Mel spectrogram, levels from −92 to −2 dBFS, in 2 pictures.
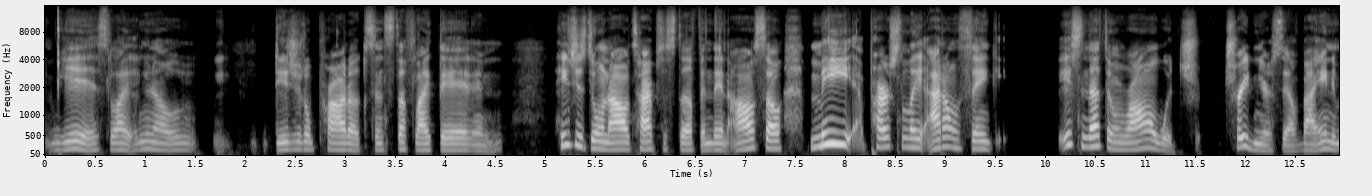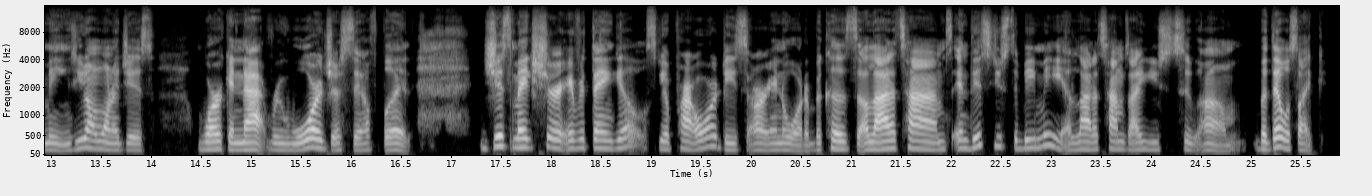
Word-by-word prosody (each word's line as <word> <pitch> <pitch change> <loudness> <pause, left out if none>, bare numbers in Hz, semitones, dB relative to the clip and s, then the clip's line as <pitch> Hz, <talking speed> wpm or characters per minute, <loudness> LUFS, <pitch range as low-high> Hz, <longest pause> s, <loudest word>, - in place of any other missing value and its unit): Yes. 165 -3 -2
Like, 160 -2 -4
you 180 +1 -10
know, 155 -2 -8 0.8
digital 170 +1 -3
products 160 -3 0
and 155 -1 -7
stuff 170 -2 -3
like 155 0 +1
that, 150 -1 -1
and 140 +2 -12 0.5
he's 270 +2 +2
just 245 -5 +1
doing 180 -3 0
all 170 +1 +6
types 175 +1 +3
of 165 - -5
stuff, 155 -1 -2
and 155 +2 -6
then 160 -1 -1
also 185 +2 +3 0.3
me, 280 +6 +6 0.2
personally, 220 -1 +2
I 195 - +7
don't 220 -3 -2
think 180 -2 -1 0.7
it's 275 -2 +1
nothing 225 -7 +1
wrong 180 +2 0
with 150 - -10
tre - - -2 0.2
treating 225 -8 +2
yourself 135 -1 -5
by 145 -1 -1
any 180 -2 -1
means. 155 -1 -7
You 200 - -3
don't 195 -3 0
wanna 160 -3 -2
just 150 -1 -6 0.4
work 175 +2 0
and 160 0 +2
not 165 0 +6
reward 165 +6 0
yourself, 155 +1 -5
but 155 +1 -3 0.7
just 235 +4 +3
make 215 0 +5
sure 205 -3 +4
everything 195 0 +1
else, 220 +2 -6
your 175 -1 -4
priorities 185 -3 -1
are 160 0 -2
in 155 +1 -5
order 140 -4 -6
because 175 +4 -4
a - - +1
lotta 175 +3 +7
times 180 -4 +3
and 195 0 -3
this 255 +5 -3
used 240 0 -4
to 195 - -10
be 195 +2 -4
me, 235 -2 -6
a - - -8
lotta 175 +1 -1
times 175 -1 -1
I - - +1
used 165 0 -5
to, 165 -4 -9
um 145 -3 -5
but 180 -1 -3
that 225 +1 +6
was, 195 - -3
like, - - -7
175 Hz, 180 wpm, -26 LUFS, 155-200 Hz, 0.8 s, I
